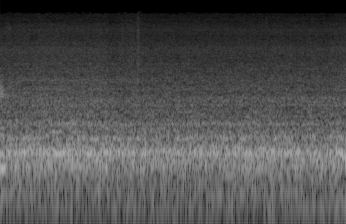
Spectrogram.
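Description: Steady ventilation fan noise: an even, unbroken whoosh with a low hum, with no distinct knocks or clicks.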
